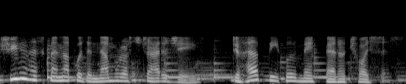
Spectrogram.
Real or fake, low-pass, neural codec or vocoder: fake; 3.6 kHz; codec, 16 kHz, 2 kbps, X-Codec, HuBERT features, trained on general audio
